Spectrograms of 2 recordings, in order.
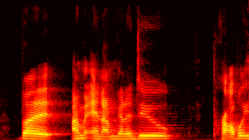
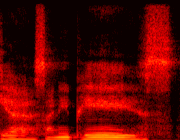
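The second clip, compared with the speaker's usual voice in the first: mock sigh of longing; 6 semitones lower, 12 dB quieter, much slower than usual. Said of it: "they're like".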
